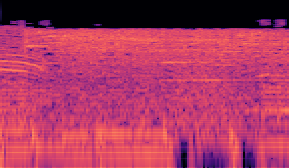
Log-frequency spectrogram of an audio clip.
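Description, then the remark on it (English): A Godzilla roar effect on a health talk radio show blares for about three seconds, a loud, harsh, rasping bellow with a hissing, gritty texture that holds steady throughout. No one speaks. “Run! It's Godzilla!”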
